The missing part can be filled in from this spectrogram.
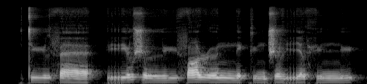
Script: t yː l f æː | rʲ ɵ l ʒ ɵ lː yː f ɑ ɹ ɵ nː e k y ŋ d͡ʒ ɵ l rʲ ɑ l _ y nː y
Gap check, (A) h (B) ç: A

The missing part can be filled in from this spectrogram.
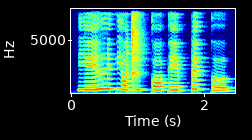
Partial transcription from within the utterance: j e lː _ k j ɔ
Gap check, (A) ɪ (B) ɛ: A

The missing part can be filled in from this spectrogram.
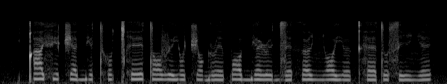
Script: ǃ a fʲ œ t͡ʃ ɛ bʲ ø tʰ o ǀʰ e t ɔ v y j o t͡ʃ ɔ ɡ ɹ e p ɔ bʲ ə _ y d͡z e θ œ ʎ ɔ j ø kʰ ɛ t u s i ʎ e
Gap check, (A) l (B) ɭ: B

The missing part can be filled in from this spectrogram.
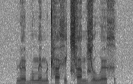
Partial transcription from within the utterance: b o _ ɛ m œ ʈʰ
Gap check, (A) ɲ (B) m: B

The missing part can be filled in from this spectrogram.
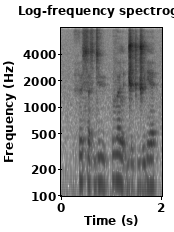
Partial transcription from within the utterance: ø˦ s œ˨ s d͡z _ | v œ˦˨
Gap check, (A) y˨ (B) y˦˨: B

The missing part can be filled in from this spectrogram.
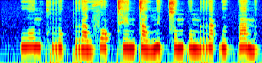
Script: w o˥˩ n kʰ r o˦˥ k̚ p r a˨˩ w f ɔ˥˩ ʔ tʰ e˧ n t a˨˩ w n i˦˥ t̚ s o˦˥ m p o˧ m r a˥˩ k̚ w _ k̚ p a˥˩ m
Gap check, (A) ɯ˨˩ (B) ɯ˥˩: A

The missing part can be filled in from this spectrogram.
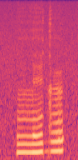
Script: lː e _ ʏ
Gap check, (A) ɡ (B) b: A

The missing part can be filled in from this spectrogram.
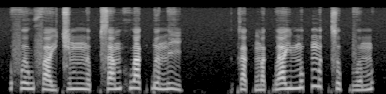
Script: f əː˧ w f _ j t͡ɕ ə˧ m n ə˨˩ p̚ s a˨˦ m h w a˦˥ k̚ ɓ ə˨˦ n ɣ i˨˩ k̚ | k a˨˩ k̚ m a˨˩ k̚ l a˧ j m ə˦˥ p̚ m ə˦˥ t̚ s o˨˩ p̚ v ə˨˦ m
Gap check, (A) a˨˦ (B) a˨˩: B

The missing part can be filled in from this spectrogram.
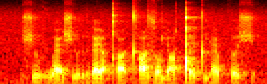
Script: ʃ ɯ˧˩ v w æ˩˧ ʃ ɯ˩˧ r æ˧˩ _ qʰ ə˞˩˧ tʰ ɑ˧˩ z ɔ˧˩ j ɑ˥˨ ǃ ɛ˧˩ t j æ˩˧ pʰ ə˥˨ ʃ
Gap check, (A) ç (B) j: B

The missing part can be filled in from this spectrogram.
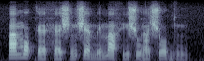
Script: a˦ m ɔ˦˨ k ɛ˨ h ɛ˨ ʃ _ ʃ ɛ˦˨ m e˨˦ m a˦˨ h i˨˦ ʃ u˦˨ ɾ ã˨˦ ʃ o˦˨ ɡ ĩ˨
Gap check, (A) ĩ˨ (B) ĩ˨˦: B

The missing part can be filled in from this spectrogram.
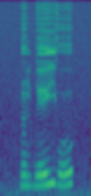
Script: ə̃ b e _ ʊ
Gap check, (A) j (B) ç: A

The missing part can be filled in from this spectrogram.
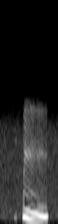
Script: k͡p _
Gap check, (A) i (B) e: A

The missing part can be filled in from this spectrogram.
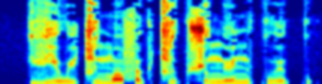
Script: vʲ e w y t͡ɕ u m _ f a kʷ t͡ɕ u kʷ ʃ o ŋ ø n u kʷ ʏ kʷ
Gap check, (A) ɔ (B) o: A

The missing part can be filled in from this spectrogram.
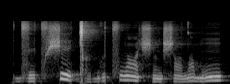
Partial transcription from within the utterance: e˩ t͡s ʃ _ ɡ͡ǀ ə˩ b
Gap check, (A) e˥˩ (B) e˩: A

